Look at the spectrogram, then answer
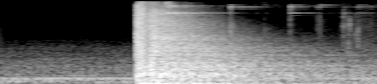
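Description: A single sharp rifle shot cracks in the tactical shooter Ready or Not, loud and close, with a short decaying tail and no voices.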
